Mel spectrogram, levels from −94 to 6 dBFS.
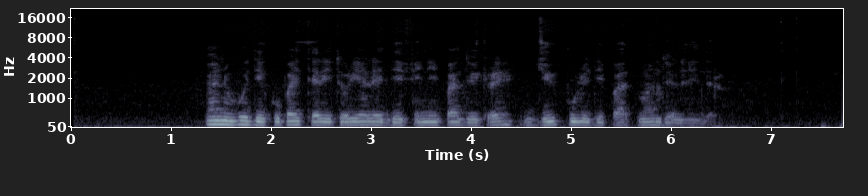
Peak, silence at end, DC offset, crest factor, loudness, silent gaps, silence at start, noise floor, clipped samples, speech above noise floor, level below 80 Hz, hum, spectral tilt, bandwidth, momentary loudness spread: -26 dBFS; 0.15 s; under 0.1%; 16 dB; -42 LUFS; none; 1.35 s; -72 dBFS; under 0.1%; 31 dB; -66 dBFS; none; -8.5 dB/octave; 16 kHz; 13 LU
